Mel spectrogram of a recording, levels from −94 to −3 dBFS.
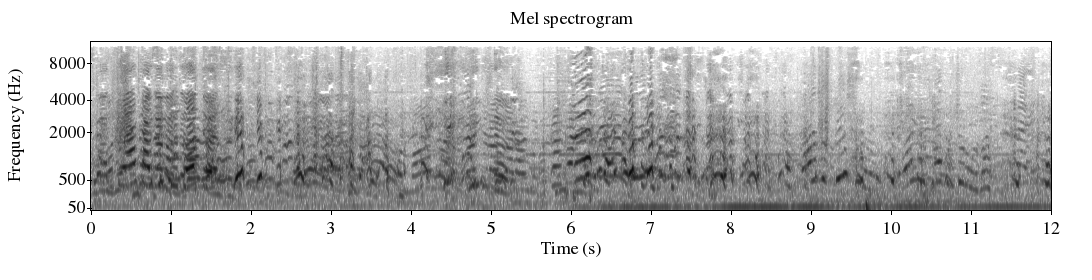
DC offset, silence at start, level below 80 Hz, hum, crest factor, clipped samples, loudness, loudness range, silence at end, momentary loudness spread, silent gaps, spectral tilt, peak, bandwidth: under 0.1%; 0 s; -38 dBFS; none; 20 dB; under 0.1%; -21 LUFS; 8 LU; 0 s; 13 LU; none; -4 dB/octave; -2 dBFS; 11.5 kHz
